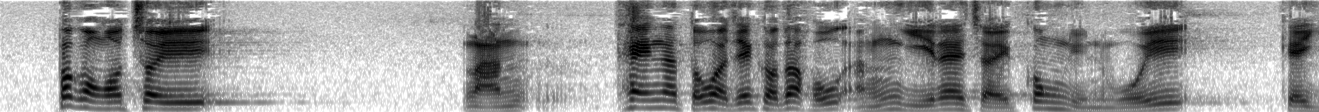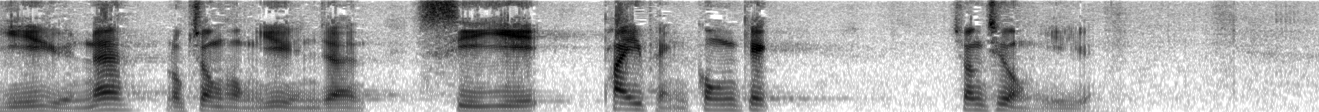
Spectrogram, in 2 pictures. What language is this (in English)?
Cantonese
